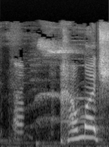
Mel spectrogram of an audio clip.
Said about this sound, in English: you can probably hear the birds screaming in the background now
